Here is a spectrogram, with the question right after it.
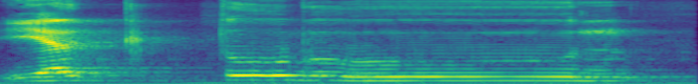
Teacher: تا کو باریک کر کے پڑھیں گے، موٹا نہ پڑھا جائے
